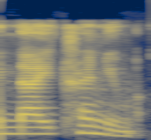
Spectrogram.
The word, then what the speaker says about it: nitrenium: How do you pronounce it? A nitrenium.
